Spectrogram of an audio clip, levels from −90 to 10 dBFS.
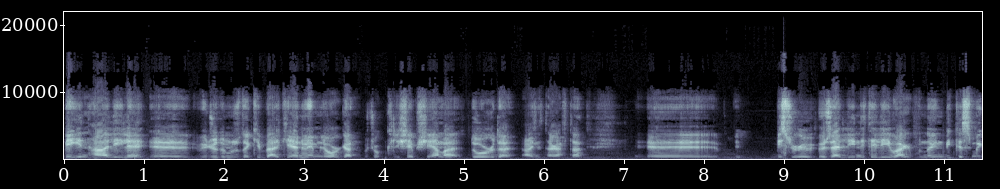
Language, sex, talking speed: Turkish, male, 130 wpm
